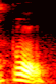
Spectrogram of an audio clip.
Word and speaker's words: beau: Like the first one, this one is pronounced as bow, and the feminine is bill.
